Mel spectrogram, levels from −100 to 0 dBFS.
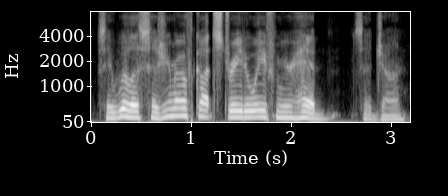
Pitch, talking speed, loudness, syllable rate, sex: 150 Hz, 245 wpm, -16 LUFS, 5.4 syllables/s, male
